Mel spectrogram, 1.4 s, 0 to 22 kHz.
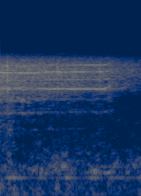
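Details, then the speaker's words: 2 amp switch carrying 10 to 60 amps: shrill, steady, hissy high whine fading after about a second as the overloaded switch arcs and stays on. "actually hear the switch whining okay this is what happens when you put uh 10 20 30 40 60 amps through a 2 Amp switch"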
